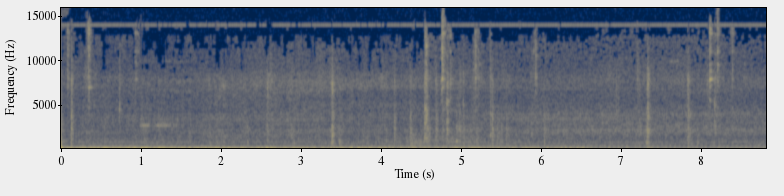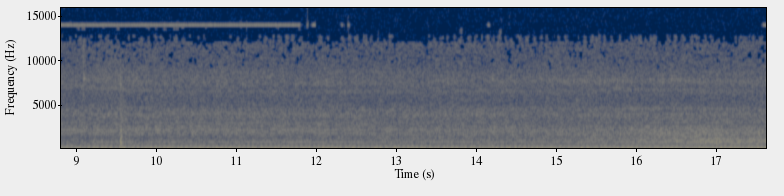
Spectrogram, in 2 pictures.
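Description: Car engine and road rumble heard from inside the cabin as the car rolls slowly in traffic. About six and a half seconds in it drops to a quieter, steady idling hum as the car comes to a stop, with a few light clicks along the way.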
